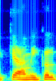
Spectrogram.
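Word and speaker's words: chemical: यहां पर भी सी के बाद में एच है। ये साइलेंट है। इसको भी केमिकल नहीं पढ़ते। केमिकल प्रोनाउंस करते हैं।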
